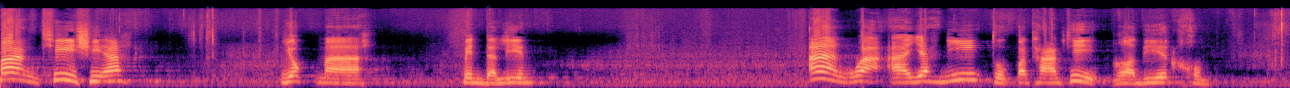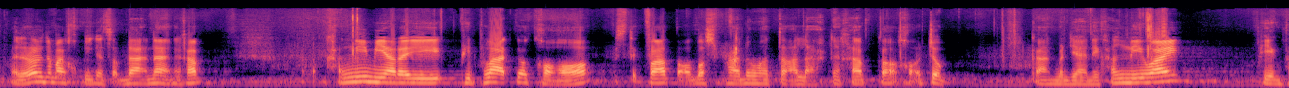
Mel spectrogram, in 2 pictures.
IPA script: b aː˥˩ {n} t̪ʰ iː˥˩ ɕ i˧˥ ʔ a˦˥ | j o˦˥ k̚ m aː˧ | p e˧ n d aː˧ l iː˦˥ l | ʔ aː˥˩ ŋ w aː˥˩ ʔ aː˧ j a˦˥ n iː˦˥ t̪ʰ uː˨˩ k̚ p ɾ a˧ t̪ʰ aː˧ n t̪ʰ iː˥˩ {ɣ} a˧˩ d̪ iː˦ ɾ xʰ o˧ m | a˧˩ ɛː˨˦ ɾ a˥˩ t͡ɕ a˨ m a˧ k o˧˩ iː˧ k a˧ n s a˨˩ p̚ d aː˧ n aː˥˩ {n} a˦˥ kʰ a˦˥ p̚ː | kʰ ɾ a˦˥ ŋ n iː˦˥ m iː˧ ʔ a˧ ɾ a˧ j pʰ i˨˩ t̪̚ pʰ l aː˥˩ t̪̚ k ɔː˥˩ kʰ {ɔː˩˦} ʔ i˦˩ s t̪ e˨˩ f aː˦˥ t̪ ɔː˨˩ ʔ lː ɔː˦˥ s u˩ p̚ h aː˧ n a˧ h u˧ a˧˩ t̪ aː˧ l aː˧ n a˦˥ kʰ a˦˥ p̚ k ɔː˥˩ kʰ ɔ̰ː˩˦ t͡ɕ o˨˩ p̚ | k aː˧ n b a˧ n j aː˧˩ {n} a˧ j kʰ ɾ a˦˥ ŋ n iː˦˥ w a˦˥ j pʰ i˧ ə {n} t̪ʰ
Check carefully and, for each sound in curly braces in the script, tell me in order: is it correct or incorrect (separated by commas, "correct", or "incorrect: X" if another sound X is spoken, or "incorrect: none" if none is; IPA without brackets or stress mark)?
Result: incorrect: ŋ, correct, correct, correct, correct, incorrect: ŋ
